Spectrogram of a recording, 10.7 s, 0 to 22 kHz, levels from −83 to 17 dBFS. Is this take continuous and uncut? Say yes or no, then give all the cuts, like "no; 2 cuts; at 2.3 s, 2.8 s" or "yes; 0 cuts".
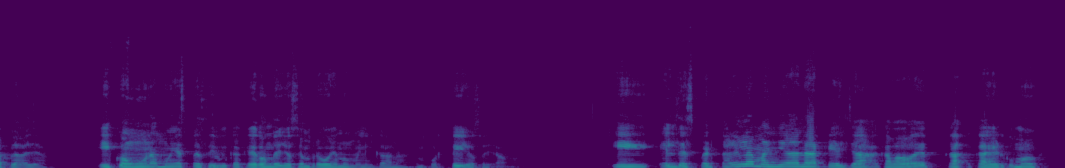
yes; 0 cuts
